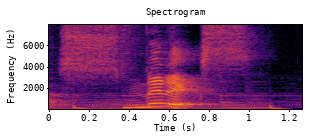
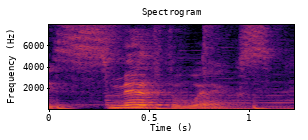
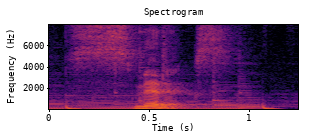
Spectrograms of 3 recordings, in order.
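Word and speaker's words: Smithwick's: and lastly we have smitics now i didn't say that wrong it looks like it should say smithwicks but because the irish language does not pronounce the th sound it is smidx and so this is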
